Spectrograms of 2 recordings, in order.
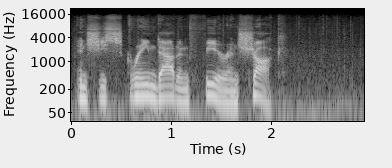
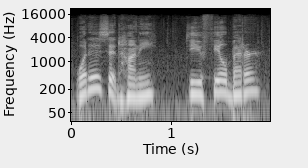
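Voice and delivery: caring mom; 7 semitones higher than usual. A narrator's reading. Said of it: "Mom asked me".

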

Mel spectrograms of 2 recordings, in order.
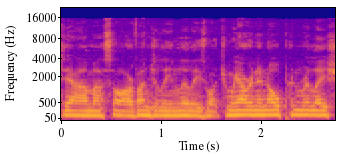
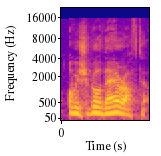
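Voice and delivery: loud, higher insistent repeat; unhelpfully repeating in a raised voice; same sound repeated; 5 semitones higher, 9 dB louder, faster than usual. Shown as a demonstration. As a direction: parrot it forcefully without making it clearer. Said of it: "I don't do the exact same sound".

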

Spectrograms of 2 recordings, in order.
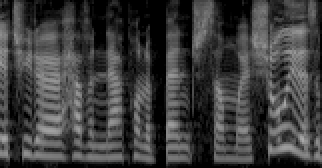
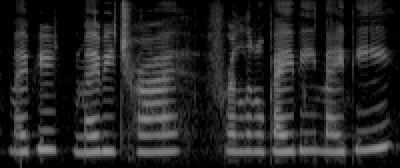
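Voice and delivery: coy; 4 semitones higher, 11 dB quieter than usual. Pretend. Coaxing sims to try for baby.

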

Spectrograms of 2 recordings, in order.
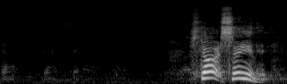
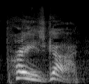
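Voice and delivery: ordinary talk

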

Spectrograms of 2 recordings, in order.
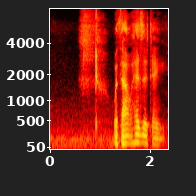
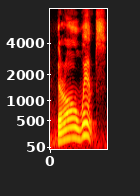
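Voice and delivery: higher, slow sneering bully voice; Conan; 9 semitones higher, 4 dB louder, slower than usual. A narrator's reading. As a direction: scorn your teammates. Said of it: "Evan heard Conan say".

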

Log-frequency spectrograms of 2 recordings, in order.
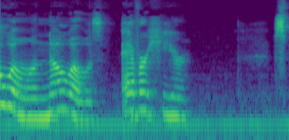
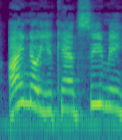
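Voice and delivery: calling out, higher and louder; shouted; 6 semitones higher, 5 dB louder than usual. A narrator's reading. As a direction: shout so the flower can hear. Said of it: "he shouted".

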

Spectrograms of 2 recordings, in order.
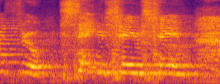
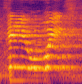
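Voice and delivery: exclaiming; 8 semitones higher than usual. Acted. Mother exaggerates the wait.

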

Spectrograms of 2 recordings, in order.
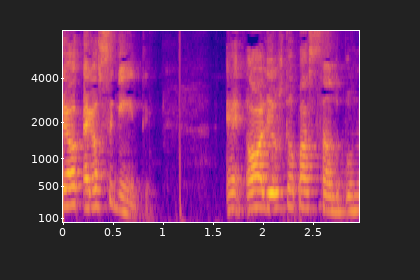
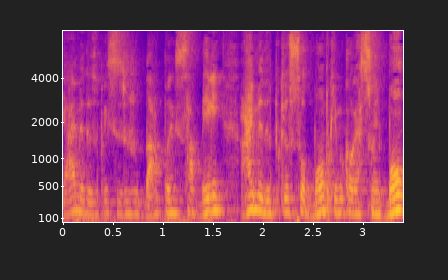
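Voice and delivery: mock hand-wringing; 6 semitones lower, 4 dB quieter, faster than usual. Mocking their own former people-pleasing self.

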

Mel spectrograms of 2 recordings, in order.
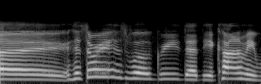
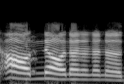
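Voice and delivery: dismayed protest; 3 semitones higher, 10 dB louder than usual. Real, not acted. Opponent about to win.

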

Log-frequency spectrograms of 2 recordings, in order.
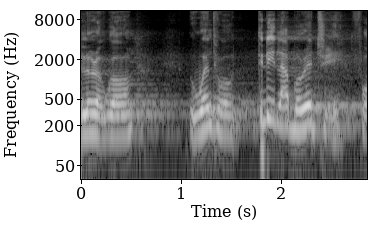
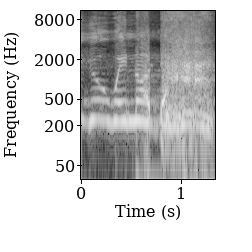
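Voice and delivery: loud, drawn-out preacher's shout; forceful pulpit decree; shouted declaration; 2 semitones higher, 10 dB louder, slower than usual. Real, not acted. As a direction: shout it over the congregation, slowly. Repeats declaration louder to congregation.

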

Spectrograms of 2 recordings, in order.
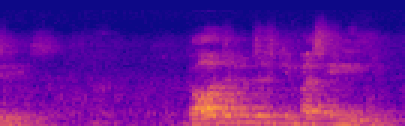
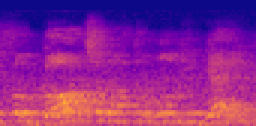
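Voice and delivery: mother reading aloud; 7 semitones higher, 5 dB louder than usual. Retold or imitated. Mother reading the note, voiced.

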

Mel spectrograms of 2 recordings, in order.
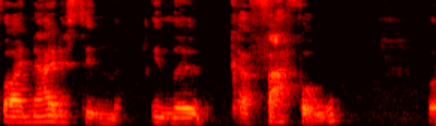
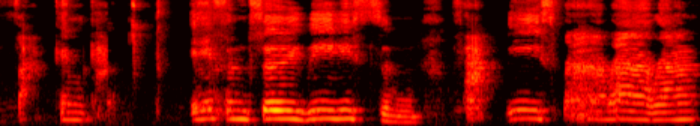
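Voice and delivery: high, strained imitation of a screaming rant; slow, pitched-up mock tantrum; 8 semitones higher, slower than usual. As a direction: mimic her being dragged off cursing, without full volume. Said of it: "kicking and screaming the whole way".

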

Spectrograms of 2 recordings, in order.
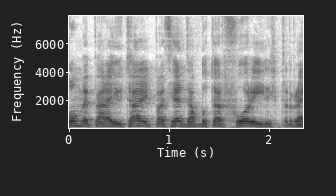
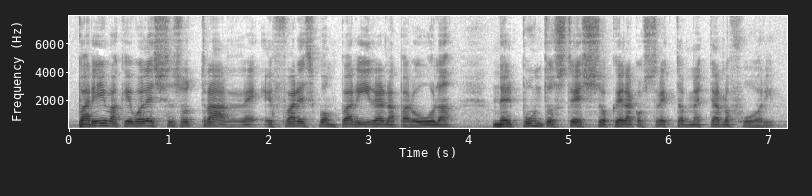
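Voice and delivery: usual speaking voice

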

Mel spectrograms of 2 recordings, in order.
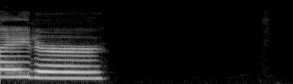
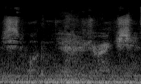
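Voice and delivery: whispering; 17 dB quieter, much faster than usual. Real, not acted. Sneaking past someone, whispering.

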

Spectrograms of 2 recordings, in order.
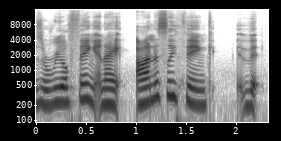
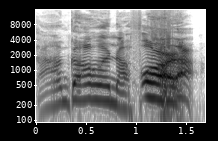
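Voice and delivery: slow, loud shouted threat; mock dad shout; 3 semitones higher, 9 dB louder than usual. Fed-up dad threatening to flee winter, slow shout.

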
